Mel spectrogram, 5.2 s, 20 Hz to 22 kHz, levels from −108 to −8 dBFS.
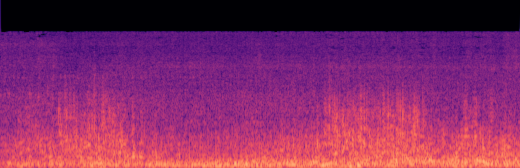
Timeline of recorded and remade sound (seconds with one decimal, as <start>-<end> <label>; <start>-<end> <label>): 0.0-5.2 recorded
